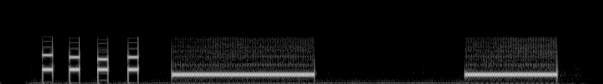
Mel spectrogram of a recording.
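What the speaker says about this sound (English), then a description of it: "I'm going to dial her phone number right now" Four quick telephone keypad tones are dialed, followed by two long steady ringback tones separated by a silent pause, clean and close with no talk.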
